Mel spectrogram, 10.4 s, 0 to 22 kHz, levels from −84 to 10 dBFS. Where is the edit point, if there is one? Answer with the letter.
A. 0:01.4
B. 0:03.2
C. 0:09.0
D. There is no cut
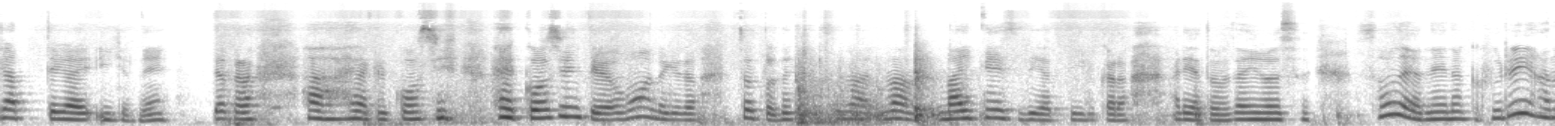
A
